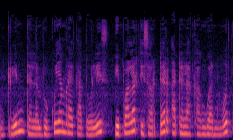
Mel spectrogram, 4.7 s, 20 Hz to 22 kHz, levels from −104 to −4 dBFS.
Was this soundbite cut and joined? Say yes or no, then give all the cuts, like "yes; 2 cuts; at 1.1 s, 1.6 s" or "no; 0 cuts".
yes; 1 cut; at 2.2 s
